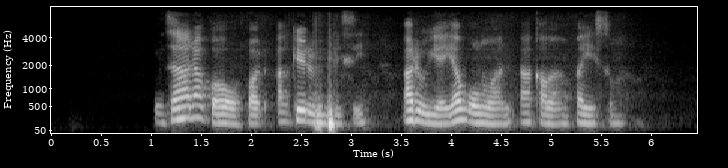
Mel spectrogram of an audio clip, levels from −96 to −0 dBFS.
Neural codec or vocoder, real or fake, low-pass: codec, 16 kHz, 0.8 kbps, ZipCodec; fake; 7.2 kHz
